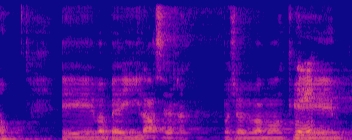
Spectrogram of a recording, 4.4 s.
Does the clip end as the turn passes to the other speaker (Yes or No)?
No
